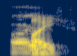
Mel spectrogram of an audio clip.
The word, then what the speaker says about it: Bailly: What is the correct pronunciation? Is it Bailly or Bailey? Bailly.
